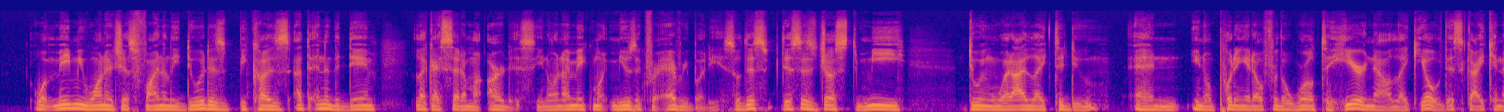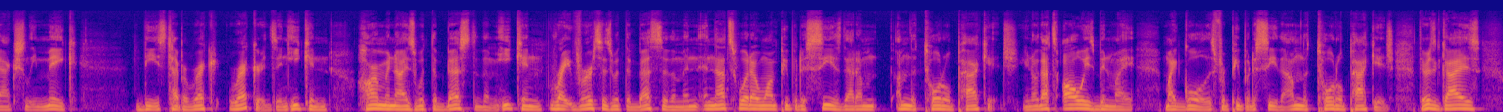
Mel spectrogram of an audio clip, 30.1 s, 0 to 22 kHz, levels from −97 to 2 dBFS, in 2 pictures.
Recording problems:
none

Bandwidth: 14.5 kHz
